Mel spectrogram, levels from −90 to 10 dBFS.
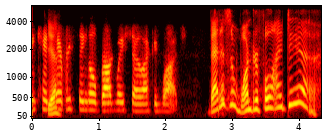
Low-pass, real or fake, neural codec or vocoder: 5.4 kHz; real; none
